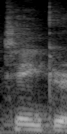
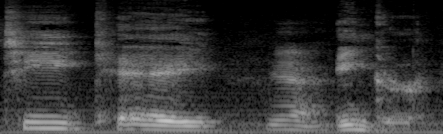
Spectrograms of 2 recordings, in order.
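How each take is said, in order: First: The name starts with a plain T sound. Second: The name starts with the letters T and K. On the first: Another person says the name this way. "He pronounces it Tinker" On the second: The name is properly said this way. "It's T-K Inker"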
